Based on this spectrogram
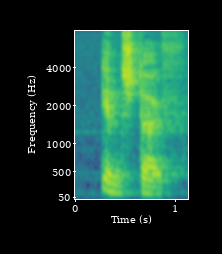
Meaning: housewarming
- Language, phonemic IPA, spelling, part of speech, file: Dutch, /ˈɪnstœyf/, instuif, noun / verb, Nl-instuif.ogg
